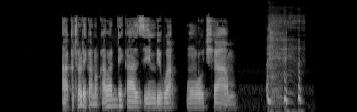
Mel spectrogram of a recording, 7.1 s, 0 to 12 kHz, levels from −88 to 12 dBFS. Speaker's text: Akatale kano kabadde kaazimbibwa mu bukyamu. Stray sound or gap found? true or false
true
